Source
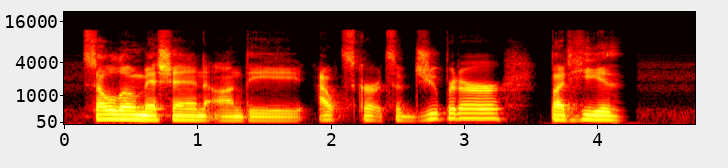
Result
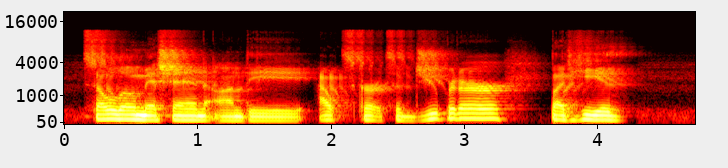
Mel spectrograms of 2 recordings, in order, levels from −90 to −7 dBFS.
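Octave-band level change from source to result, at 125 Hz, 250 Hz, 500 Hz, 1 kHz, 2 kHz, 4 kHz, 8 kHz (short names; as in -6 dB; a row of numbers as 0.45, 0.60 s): +10.0, +9.0, +4.5, +2.5, +2.0, +3.0, +3.0 dB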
